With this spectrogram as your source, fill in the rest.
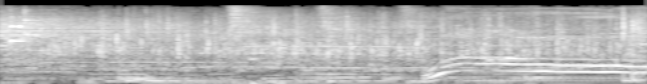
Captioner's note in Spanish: Aplausos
